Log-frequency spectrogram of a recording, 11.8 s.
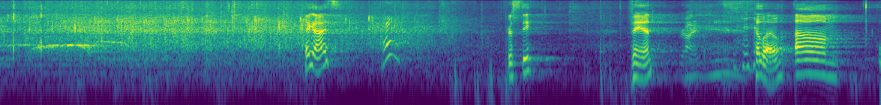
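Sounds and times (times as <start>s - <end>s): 
audience applause at a church community event: 0.0s - 6.3s
speech: 4.1s - 5.5s, 6.8s - 7.3s, 8.4s - 11.3s.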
